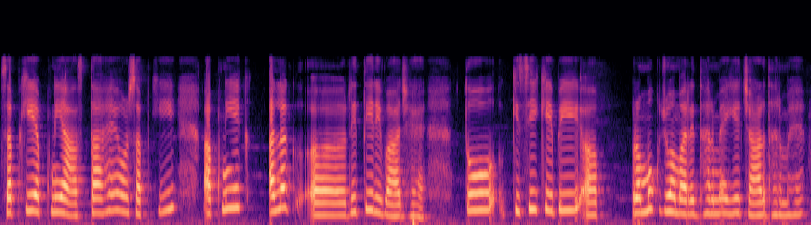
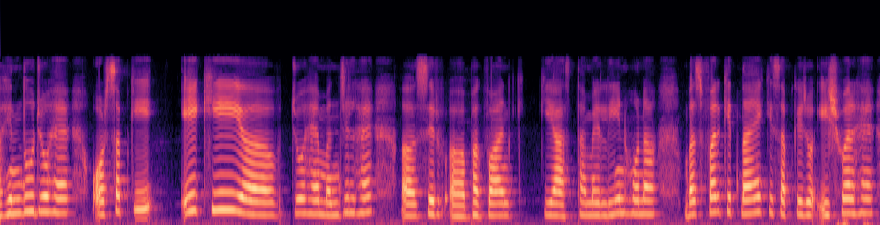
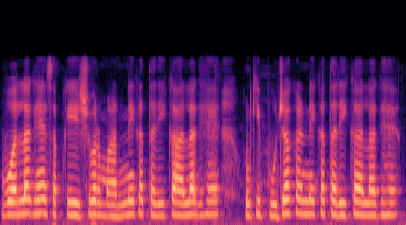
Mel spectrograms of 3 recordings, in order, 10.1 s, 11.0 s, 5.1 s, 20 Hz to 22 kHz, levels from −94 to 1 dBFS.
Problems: echo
